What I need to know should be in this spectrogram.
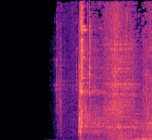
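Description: A heavy metal mechanism clanks and turns.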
